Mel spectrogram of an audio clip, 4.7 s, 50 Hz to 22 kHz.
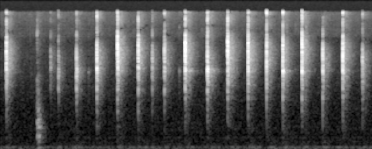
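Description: A clacker toy made of two small solid pink plastic balls on a string is swung by hand so the balls collide repeatedly. About 18 sharp, bright, dry clacks sound at roughly four per second, each dying away almost instantly, in a slightly uneven rhythm.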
